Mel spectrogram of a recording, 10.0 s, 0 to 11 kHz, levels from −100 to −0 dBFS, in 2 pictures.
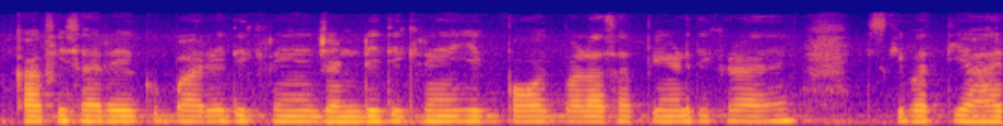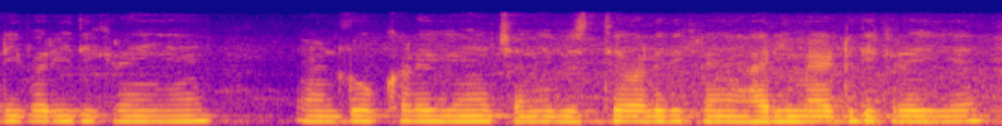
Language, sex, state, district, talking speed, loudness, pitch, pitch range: Hindi, male, Bihar, Sitamarhi, 235 wpm, -20 LUFS, 140 Hz, 140-145 Hz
